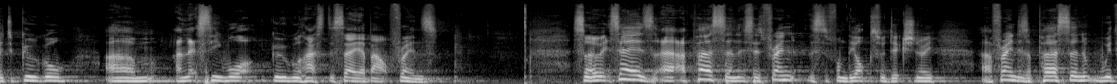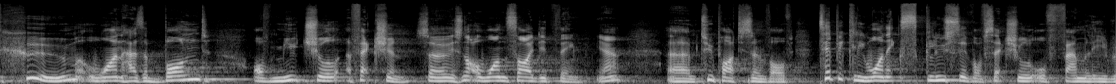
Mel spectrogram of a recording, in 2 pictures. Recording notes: This sermon was recorded on Sunday 18th June 2023 at our Great Denham venue.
